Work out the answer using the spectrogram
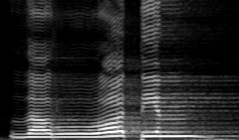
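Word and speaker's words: ذرة: Ketemu ro, jangan dalnya dipanjangin. Jadi zarro, bukan. Dalnya tetap pendek, tekan ke ro. Zarro, zarro, ya. Zarrotin.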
